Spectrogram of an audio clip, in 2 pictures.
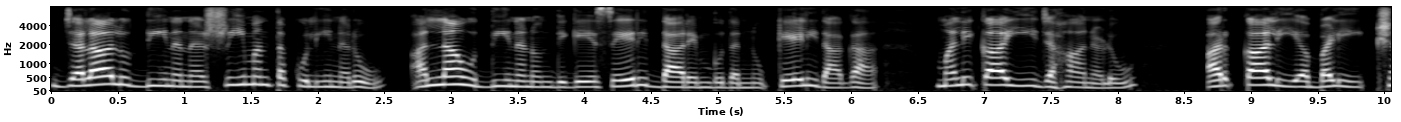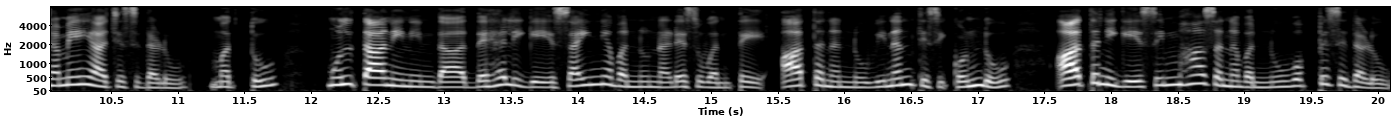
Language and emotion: Kannada, neutral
